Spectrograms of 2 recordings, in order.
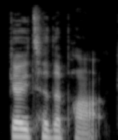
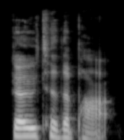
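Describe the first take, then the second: First: The words 'to the' have reduced schwa vowels. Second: The words 'to the' have reduced schwa vowels.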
